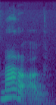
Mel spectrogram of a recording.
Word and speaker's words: Maddock: voice rose with excitement when maddock is spelled the welsh way it's maddog get it gowdy or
